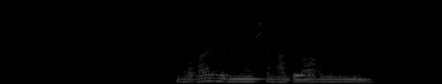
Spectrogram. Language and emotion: Russian, neutral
